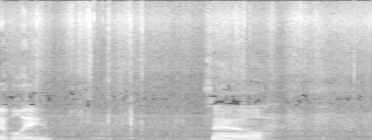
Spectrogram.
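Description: A man speaks briefly, close to the microphone.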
